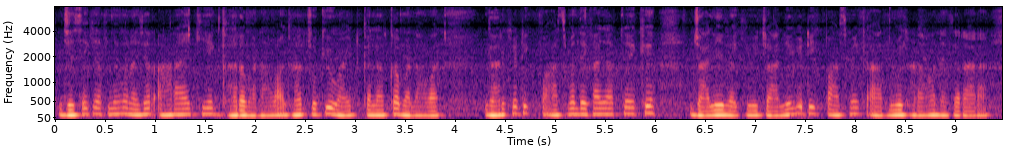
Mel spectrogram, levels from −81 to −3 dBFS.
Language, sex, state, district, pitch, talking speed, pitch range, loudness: Hindi, male, Andhra Pradesh, Guntur, 130 Hz, 245 wpm, 125-150 Hz, -24 LUFS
